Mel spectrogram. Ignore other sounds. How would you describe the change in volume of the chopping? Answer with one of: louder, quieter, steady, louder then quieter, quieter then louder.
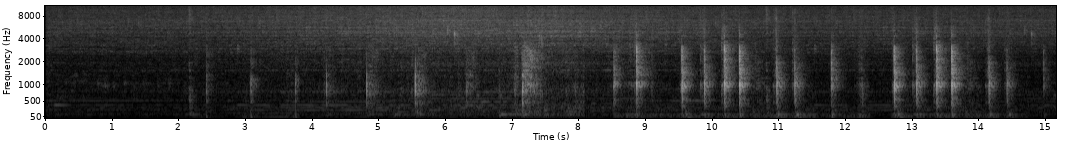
louder.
